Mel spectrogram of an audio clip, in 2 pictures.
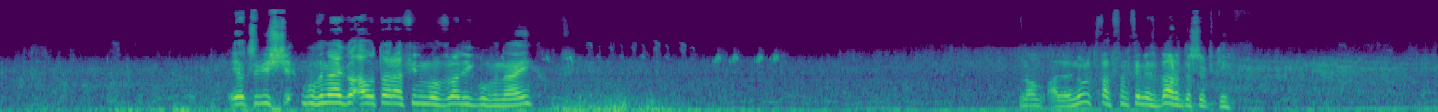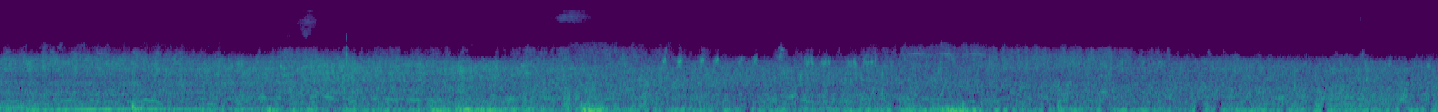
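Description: Floodwater rushes steadily in a river.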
